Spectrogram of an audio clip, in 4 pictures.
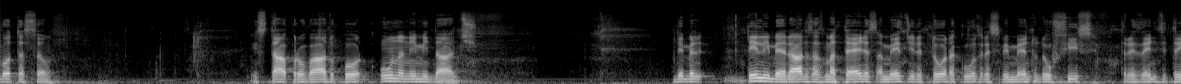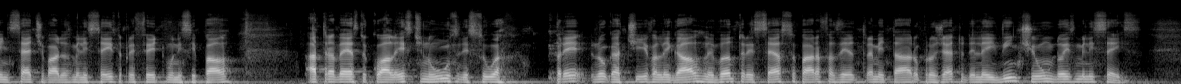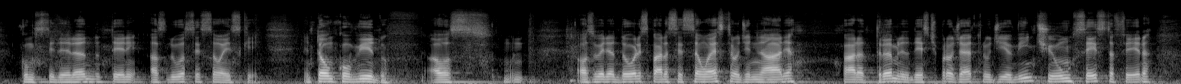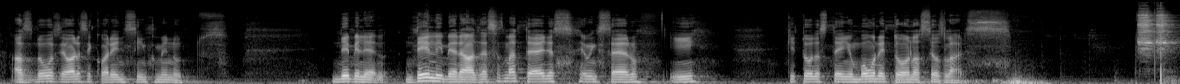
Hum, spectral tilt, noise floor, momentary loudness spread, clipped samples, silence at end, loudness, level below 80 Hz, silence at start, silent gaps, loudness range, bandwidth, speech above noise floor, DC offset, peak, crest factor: none; -5.5 dB/octave; -49 dBFS; 13 LU; under 0.1%; 0 s; -20 LUFS; -42 dBFS; 0 s; none; 4 LU; 17.5 kHz; 30 dB; under 0.1%; -2 dBFS; 18 dB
